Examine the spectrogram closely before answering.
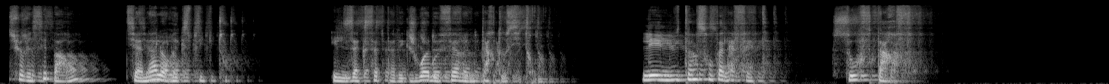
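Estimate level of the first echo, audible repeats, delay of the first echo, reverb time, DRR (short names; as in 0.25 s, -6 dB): -10.5 dB, 3, 0.111 s, none, none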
